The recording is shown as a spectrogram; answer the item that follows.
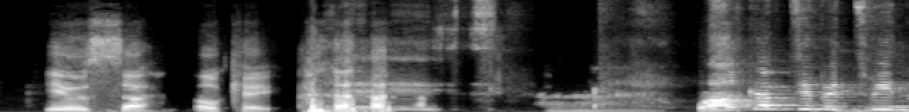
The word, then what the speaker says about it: Ilse: I pronounce your name is Ilse? Yes, Ilse. Ilsa.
